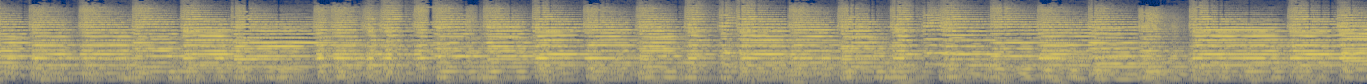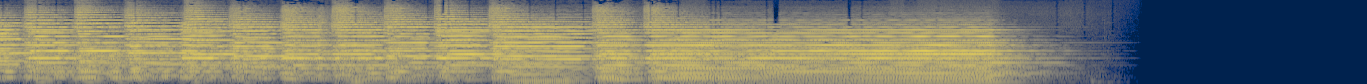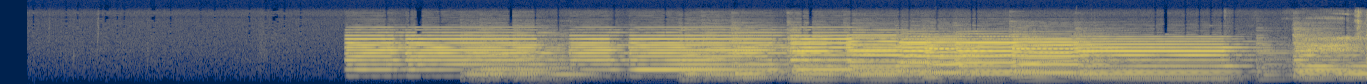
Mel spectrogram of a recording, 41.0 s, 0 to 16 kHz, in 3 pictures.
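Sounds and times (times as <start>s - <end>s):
keyboard chords: 0.0s - 24.7s, 30.8s - 41.0s
organ playing a hymn: 0.0s - 24.7s, 30.8s - 41.0s.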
